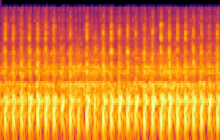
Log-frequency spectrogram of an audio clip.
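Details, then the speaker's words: SPS longtail mud motor, cold start on a very cold morning with the choke still on, warming up four to five minutes before an oil change: quick, even single-cylinder putter running smoothly. "it's really cold out here this morning so we're just going to crank it up let them run five four or five minutes get good and warm I've got the choke still"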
